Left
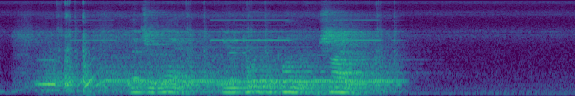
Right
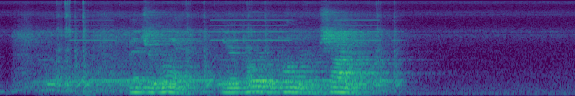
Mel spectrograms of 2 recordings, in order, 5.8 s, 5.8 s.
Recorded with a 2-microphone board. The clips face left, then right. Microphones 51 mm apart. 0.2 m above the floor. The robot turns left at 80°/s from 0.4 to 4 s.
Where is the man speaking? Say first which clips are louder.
Even; 115° right, 2 m; by 3.7 s 50° left, 2 m.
